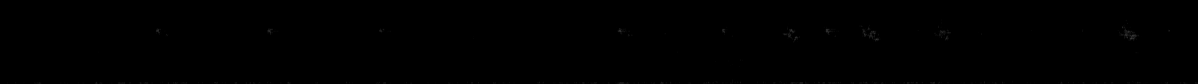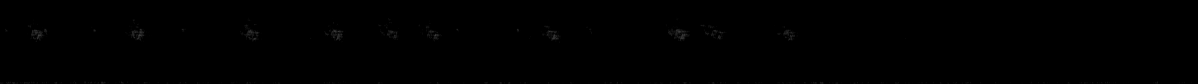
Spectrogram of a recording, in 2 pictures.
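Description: Faint chirping of a small bird: short, high chirps repeated irregularly, sparse at first and coming thick and fast through the middle.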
